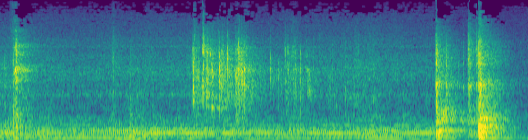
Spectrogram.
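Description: Plastic NutriBullet blender cup being handled as its blade lid is screwed on: a few light plastic clicks and rattles over a steady low hum, then two knocks near the end as the cup is turned over and set down.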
